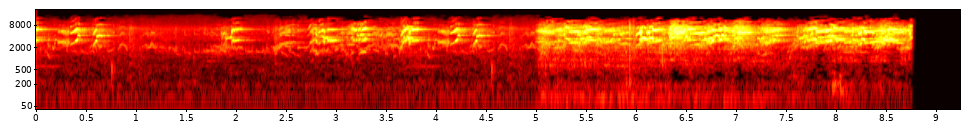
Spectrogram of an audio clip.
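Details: Rainbow lorikeets squawking and chirping at a backyard feeding station in Australia; separate sharp screeches repeat rapidly, then several birds break into a loud, continuous shrill chorus.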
